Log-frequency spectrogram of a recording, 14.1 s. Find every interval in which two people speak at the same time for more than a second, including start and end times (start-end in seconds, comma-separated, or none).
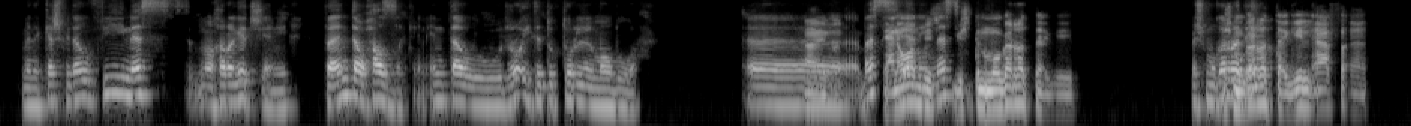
8.0-10.1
